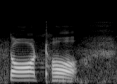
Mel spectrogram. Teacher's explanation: জিউভা উল্টে ট উচ্চারণ করলে দেখবেন জিউভাটা উপরের দিকে লাগছে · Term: মূর্ধন্য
